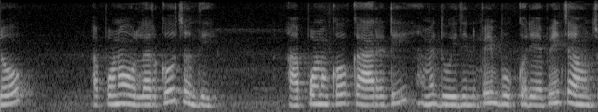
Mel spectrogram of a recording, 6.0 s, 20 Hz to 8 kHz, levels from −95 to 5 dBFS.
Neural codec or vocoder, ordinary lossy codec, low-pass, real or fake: none; none; none; real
